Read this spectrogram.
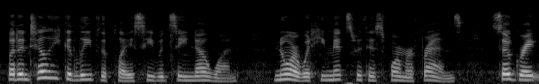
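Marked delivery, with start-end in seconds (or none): none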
